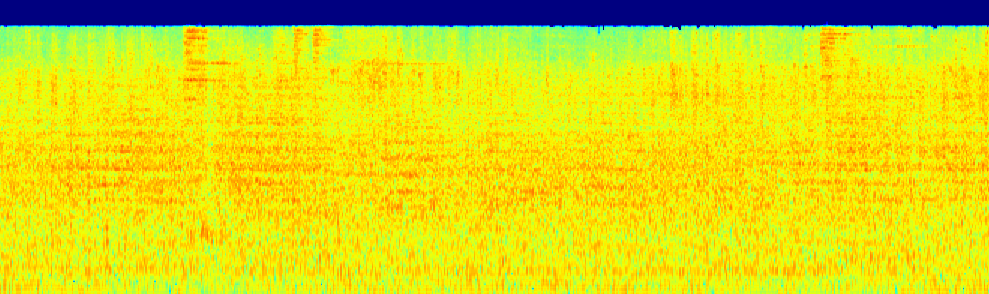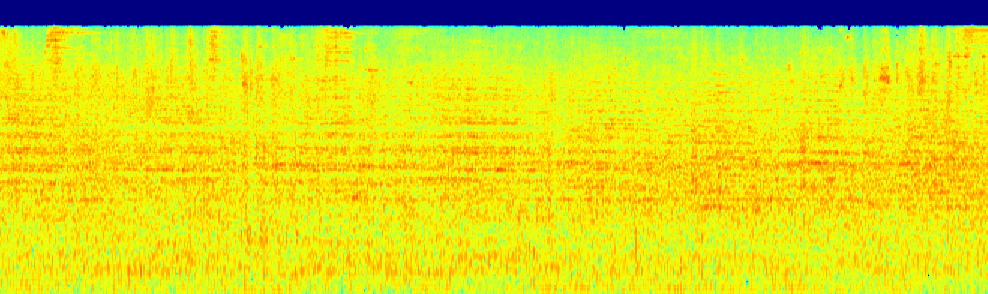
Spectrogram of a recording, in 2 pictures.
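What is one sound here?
A crossing bell rings steadily.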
